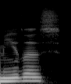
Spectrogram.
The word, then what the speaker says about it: Milla: So this bracelet is from Milla's Beading. I think that's how you pronounce it. Could be Milla. It's M-I-L-L-A.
